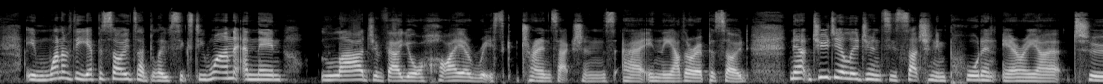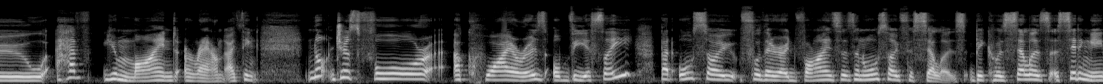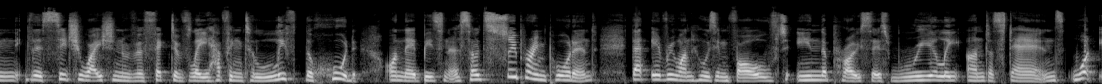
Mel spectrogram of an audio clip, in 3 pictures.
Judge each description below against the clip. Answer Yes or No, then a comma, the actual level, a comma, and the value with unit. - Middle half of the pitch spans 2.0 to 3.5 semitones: No, average, 4.3 semitones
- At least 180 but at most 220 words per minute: No, average, 150 wpm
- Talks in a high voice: Yes, high, 200 Hz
